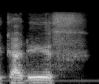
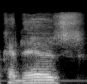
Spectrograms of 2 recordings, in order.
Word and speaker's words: Cadiz: right here through Gibraltar to Cadiz, or Cadiz, however you want to pronounce that. I think it's pronounced Cadiz. They come right around here,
